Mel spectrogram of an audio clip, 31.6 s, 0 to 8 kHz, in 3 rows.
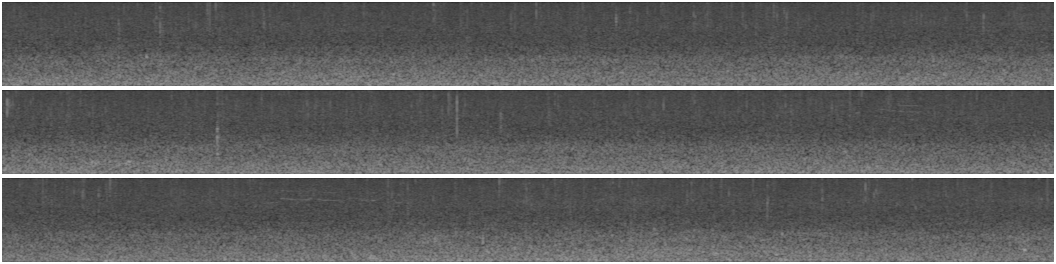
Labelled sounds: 19.5	19.7	Pacific white-sided dolphin, 4.3 to 4.5 kHz
23.8	24.5	Pacific white-sided dolphin, 3.3 to 3.8 kHz

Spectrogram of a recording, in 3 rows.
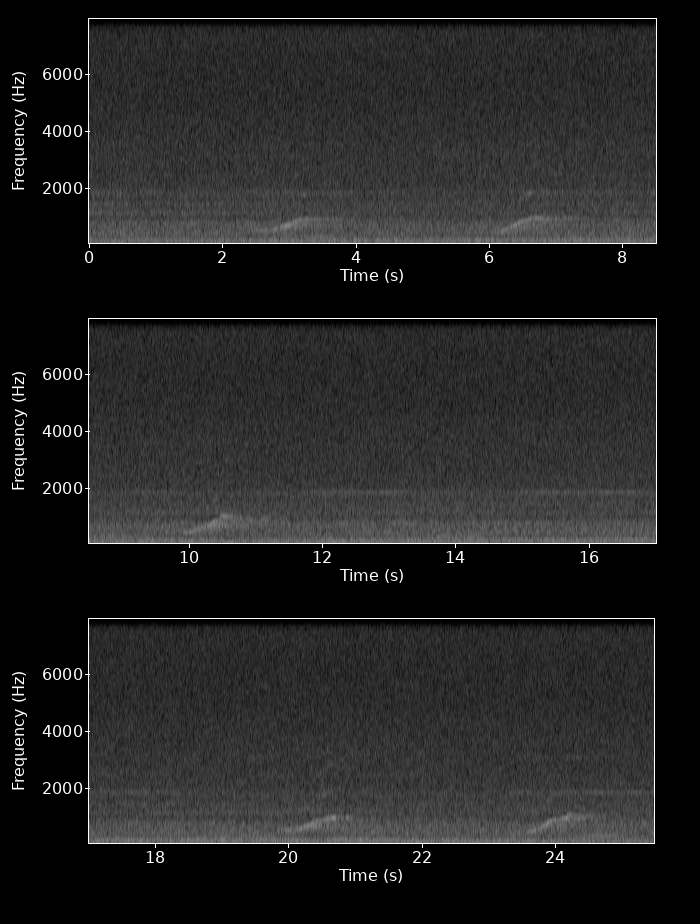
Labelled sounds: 3.0	3.5	humpback whale, 0.80 to 0.96 kHz
6.4	7.0	humpback whale, 0.80 to 0.99 kHz
10.3	10.8	humpback whale, 0.80 to 1.1 kHz
20.3	21.0	humpback whale, 0.80 to 1.1 kHz
23.9	24.6	humpback whale, 0.80 to 1.1 kHz

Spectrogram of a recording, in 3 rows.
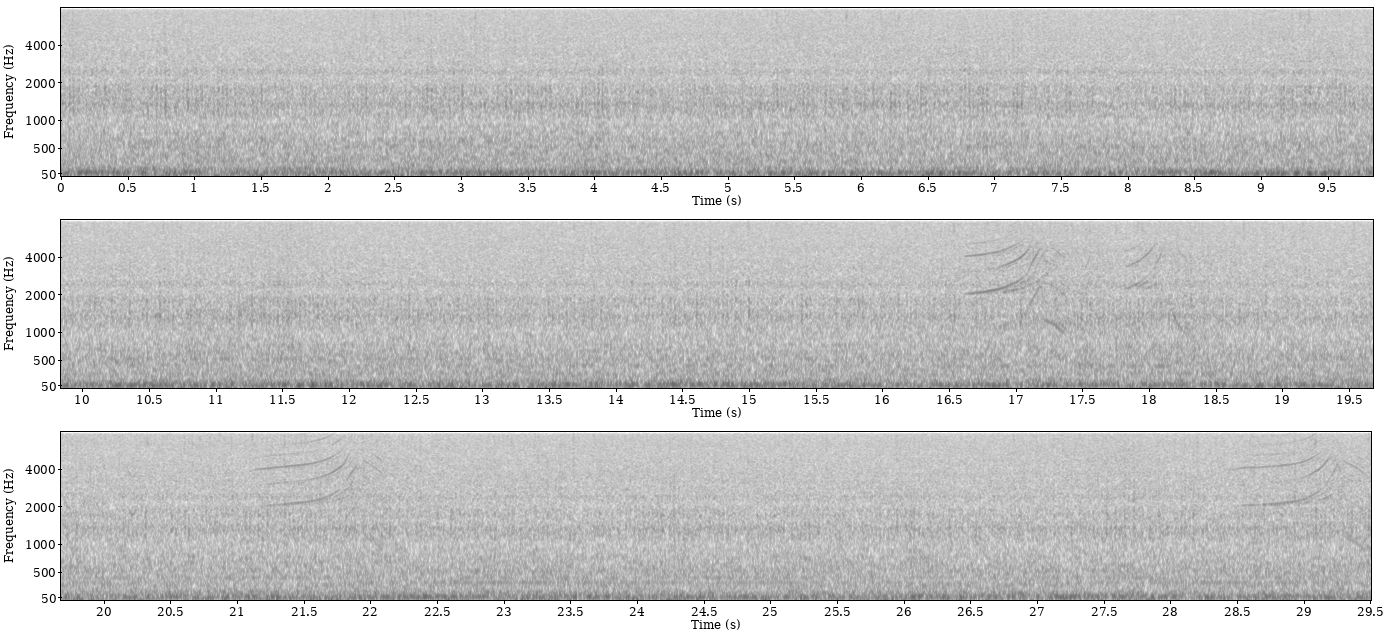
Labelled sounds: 16.5	17.4	killer whale, southern resident, 1.1 to 5.3 kHz

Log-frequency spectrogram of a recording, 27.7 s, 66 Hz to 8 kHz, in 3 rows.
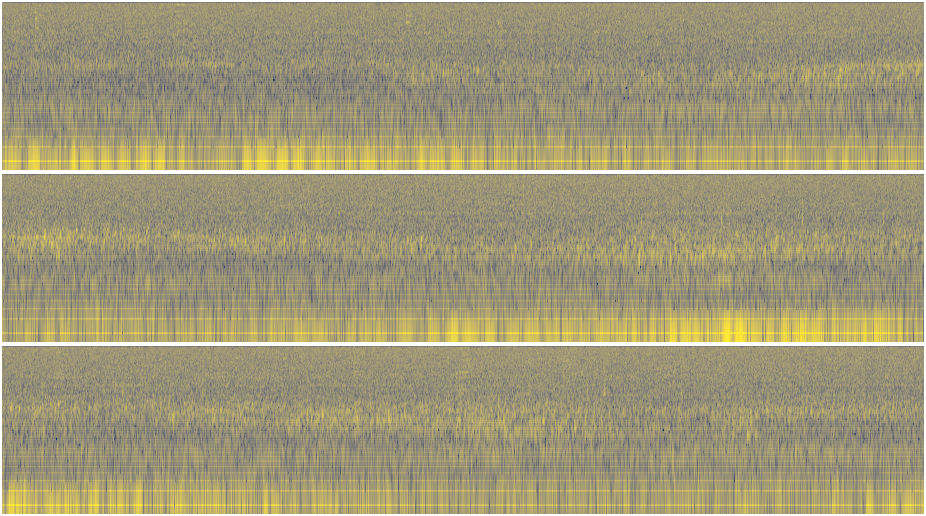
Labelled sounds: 8.6	9.8	vessel noise, 1.0 to 1.6 kHz

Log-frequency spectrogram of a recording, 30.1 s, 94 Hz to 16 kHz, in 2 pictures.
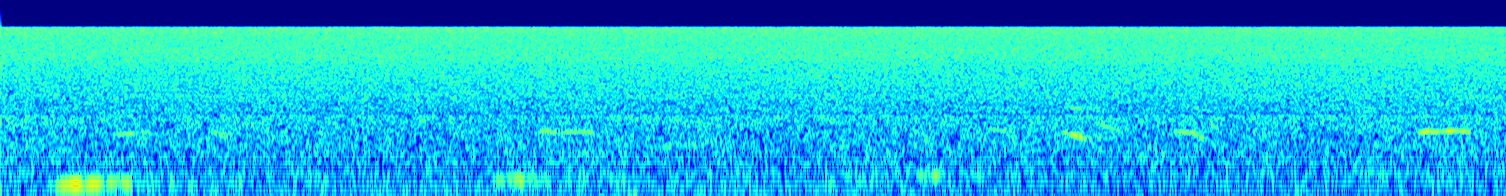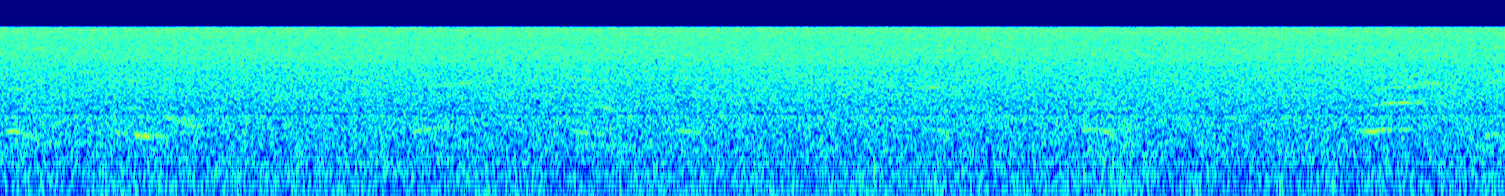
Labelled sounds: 28.9	29.2	humpback whale, 1.0 to 1.2 kHz

